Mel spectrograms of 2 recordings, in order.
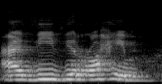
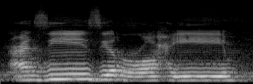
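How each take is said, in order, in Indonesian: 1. Bunyi z-nya seperti th yang lembut. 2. Bunyi z-nya adalah z yang bergetar dengan jelas. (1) "bukan azizir rahim. Jangan jangan sampai salah" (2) "tapi pakai za"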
